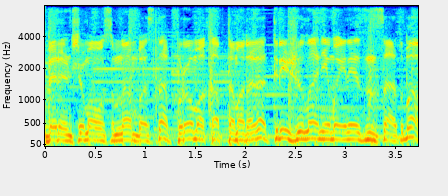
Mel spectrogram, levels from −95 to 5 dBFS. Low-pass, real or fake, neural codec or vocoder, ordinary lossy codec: none; real; none; none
